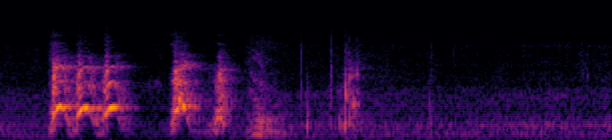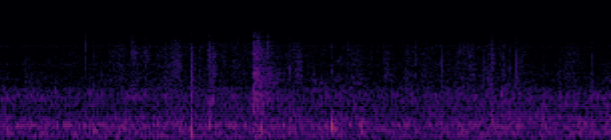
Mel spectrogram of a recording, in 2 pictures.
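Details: Eight-week-old rescue puppies, reportedly a Labrador Husky mix, let out a quick burst of five or six yelping barks in the first few seconds, then fall quiet apart from scattered light clicks and taps.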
